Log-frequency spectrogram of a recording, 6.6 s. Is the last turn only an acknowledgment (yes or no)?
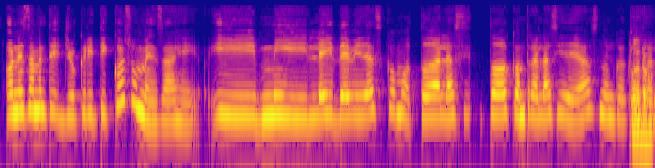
no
